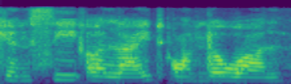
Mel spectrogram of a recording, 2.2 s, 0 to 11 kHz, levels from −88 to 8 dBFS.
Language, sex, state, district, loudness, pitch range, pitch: English, male, Assam, Kamrup Metropolitan, -12 LUFS, 150-160 Hz, 155 Hz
